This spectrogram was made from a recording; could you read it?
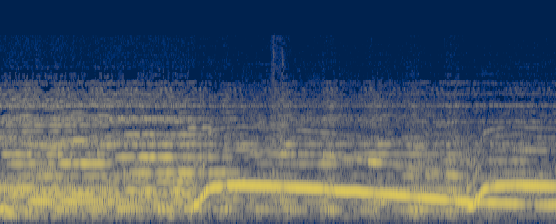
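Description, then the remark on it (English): Long, drawn-out howls rise and slowly fall in pitch, one after another, loud and continuous with layered tones beneath, with no talking throughout. “There's a lot of howling.”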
